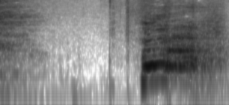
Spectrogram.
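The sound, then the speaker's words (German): A single loud sneeze bursts out after a brief pause, with a quick intake of breath just before it and a moment of quiet talk fading beforehand. “Gesundheit. Gesundheit. Gesundheit.”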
